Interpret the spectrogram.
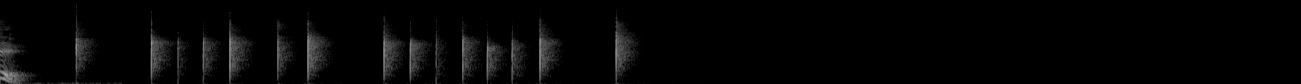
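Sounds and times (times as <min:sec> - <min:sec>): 
speech: 0:00.0 - 0:00.3
hand claps beating a syncopated rhythm: 0:00.7 - 0:06.5.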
